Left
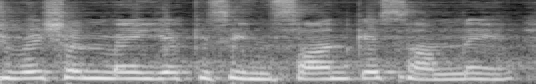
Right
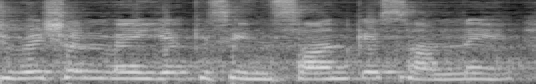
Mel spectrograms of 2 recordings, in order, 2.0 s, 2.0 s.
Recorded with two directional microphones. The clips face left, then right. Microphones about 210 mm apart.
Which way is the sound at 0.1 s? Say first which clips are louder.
Left 8 dB; 50° left (ahead or behind).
